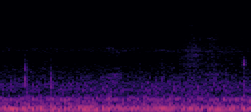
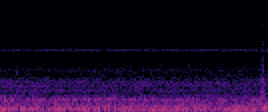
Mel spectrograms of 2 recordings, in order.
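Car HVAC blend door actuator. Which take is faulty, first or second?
second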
